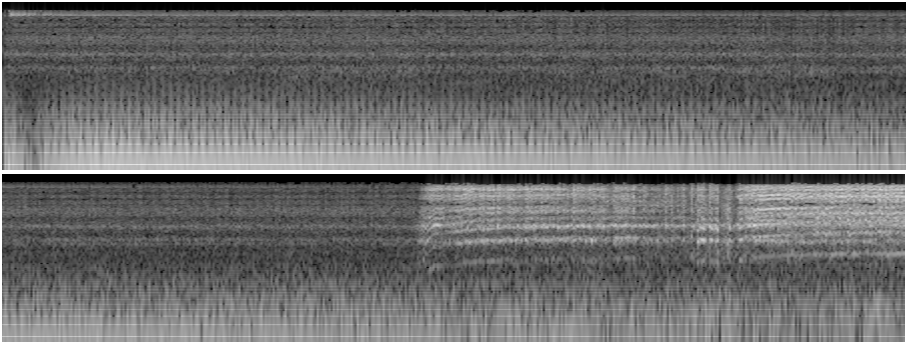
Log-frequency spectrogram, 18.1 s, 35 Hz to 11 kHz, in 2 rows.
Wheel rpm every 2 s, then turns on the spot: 0, 10, 10, 20, 0, 0, 40, 160, 160.
2-8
